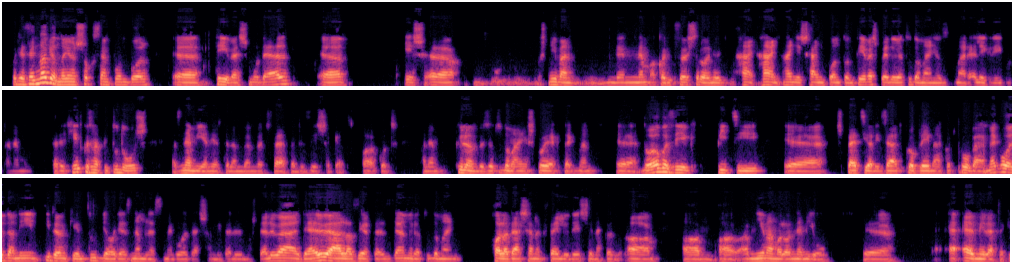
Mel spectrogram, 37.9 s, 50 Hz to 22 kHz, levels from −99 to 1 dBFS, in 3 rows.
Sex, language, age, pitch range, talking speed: male, Hungarian, 30-49, 105-125 Hz, 125 wpm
